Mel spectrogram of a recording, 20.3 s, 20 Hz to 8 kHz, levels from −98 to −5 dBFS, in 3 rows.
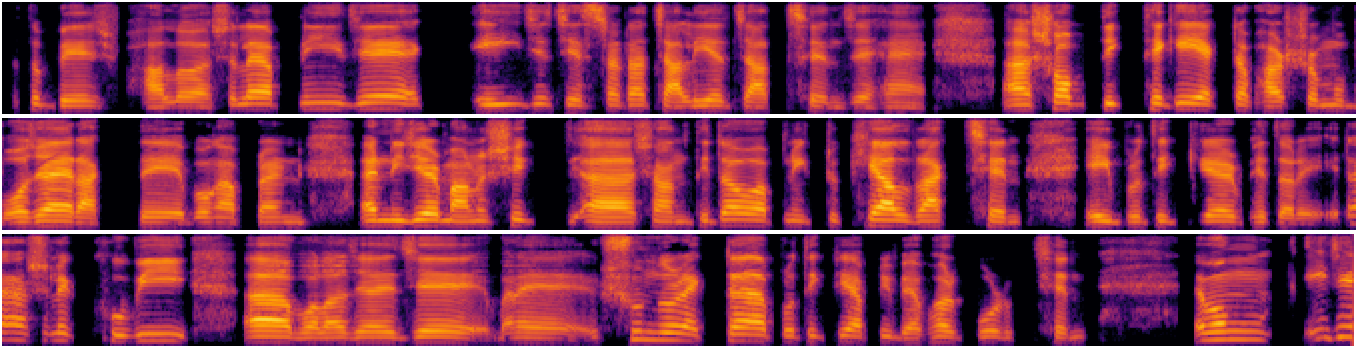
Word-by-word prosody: তো - - -6
বেশ 130 -1 -1 0.2
ভালো। 115 +1 -3
আসলে 145 +7 -1
আপনি 170 - -12 0.3
যে - - +2 0.6
এই 145 - -2
যে, - - -5
চেষ্টাটা 140 0 0
চালিয়ে 130 +3 +1
যাচ্ছেন 120 0 -1
যে - - -4
হ্যাঁ, 115 -2 -5 0.5
আ - - +8 0.2
সব 170 -1 +5
দিক 320 -3 0
থেকেই 165 0 +5
একটা 145 - -3
ভারসাম্য 140 +3 -1
বজায় 140 +1 +7
রাখতে 120 +2 -5 0.2
এবং 125 - -5
আপনার 130 +1 -3 0.4
অ্যা 150 - +6
নিজের 155 +2 +5
মানসিক 140 +3 +1 0.3
অ্যা 130 - +6 0.2
শান্তিটাও 140 +4 -1
আপনি 145 - -8
একটু 145 - -14
খেয়াল 155 -2 +8
রাখছেন 135 -1 +2 0.4
এই 140 - +4
প্রতিক্রিয়ার 140 +1 -1
ভেতরে। 120 -2 -5
এটা 210 - -5
আসলে 190 0 -2 0.2
খুবই 165 +2 0 0.5
আ - - +11 0.2
বলা 135 0 0
যায় 140 0 +1
যে, 145 - +3 0.4
মানে 135 0 -3 0.4
সুন্দর 205 -2 -1
একটা 180 +1 +1 0.2
প্রতিক্রিয়া 155 0 -3
আপনি 150 - -10
ব্যবহার 135 +4 -3
করছেন 140 -2 -7 0.7
এবং 205 +2 +2 0.4
এই 250 - -3
যে 275 - +5
140 Hz, 155 wpm, -25 LUFS, 130-160 Hz, 0.7 s, আ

